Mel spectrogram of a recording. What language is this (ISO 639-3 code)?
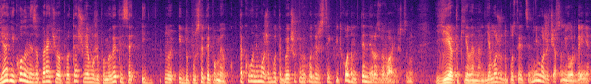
ukr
